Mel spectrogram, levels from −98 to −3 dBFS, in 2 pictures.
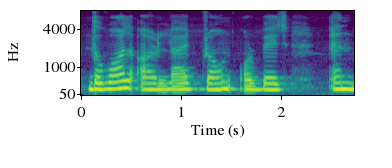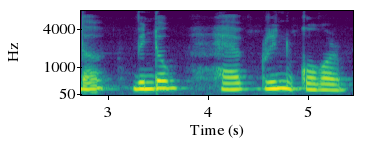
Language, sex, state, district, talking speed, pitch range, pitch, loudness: English, female, Arunachal Pradesh, Lower Dibang Valley, 145 wpm, 215-255 Hz, 225 Hz, -14 LUFS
